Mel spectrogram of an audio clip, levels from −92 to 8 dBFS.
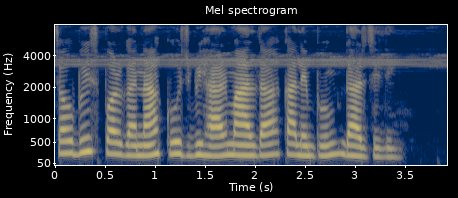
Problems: none marked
